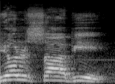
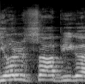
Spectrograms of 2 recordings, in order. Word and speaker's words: 렬사비: 광주 5.18 인민국 영웅들의 렬사비. 이게 열사비가 아니라 렬사비. 이건 북한식으로 발음하는 거예요.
